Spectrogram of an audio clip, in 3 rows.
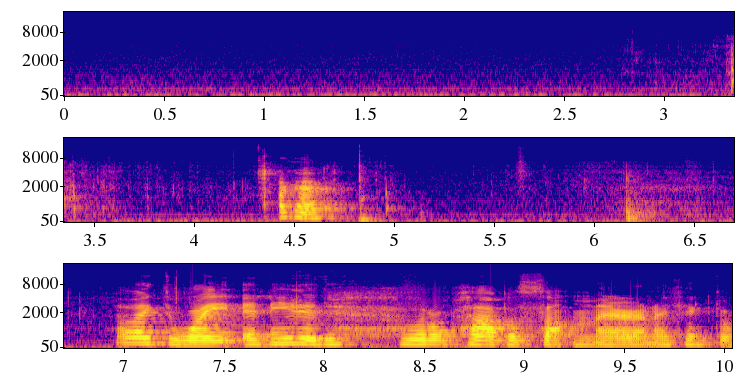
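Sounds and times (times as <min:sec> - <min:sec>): faint steady hum: 0:00.0 - 0:10.0
woman speaking: 0:04.4 - 0:04.9, 0:07.0 - 0:10.0.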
